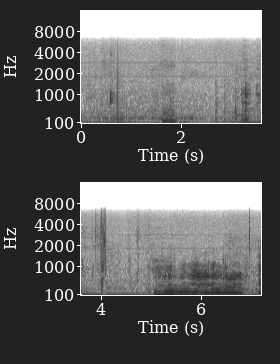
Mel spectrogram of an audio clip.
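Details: Retu, an Airedale Terrier, plays with a sock in bed on a Sunday morning, disturbing a sleeper. Scattered rustling and sniffing give way to a low, harmonic, rumbling growl that swells over the final two seconds.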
